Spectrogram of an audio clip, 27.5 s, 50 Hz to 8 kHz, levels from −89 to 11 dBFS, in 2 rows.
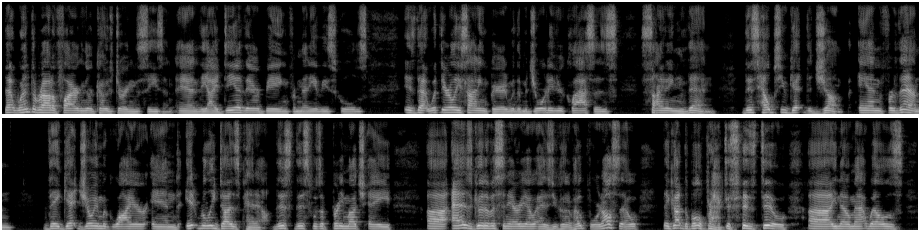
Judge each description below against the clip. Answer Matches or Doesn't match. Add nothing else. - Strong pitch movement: Doesn't match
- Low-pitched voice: Doesn't match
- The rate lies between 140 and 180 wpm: Doesn't match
